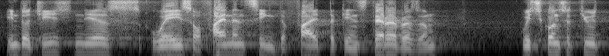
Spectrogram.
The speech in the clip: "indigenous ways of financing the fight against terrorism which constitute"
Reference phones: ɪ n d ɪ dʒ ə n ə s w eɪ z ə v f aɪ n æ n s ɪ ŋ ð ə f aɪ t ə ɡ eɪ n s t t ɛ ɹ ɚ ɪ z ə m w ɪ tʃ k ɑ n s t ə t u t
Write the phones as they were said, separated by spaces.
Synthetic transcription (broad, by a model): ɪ n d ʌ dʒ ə n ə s w eɪ s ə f aɪ n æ n s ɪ ŋ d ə f aɪ t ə ɡ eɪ n s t t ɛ ɹ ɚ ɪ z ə m w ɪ tʃ k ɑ n s t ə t u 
